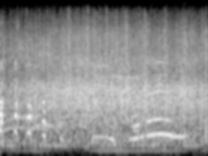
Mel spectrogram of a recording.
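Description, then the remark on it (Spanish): Steady, dense audience applause lasting about three seconds, a continuous wash of many hands clapping, with a few voices calling out and cheering over it, given for the speaker's wife at a preaching event. “Sí, denle un aplauso a mi esposa.”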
